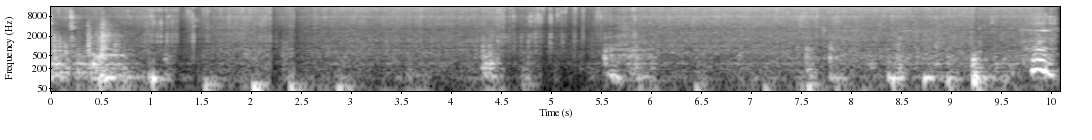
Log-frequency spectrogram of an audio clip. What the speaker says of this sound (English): Fry it some more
